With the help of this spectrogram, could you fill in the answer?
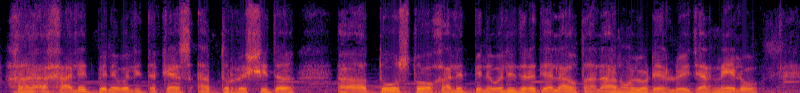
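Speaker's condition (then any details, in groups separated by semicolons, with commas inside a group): No condition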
